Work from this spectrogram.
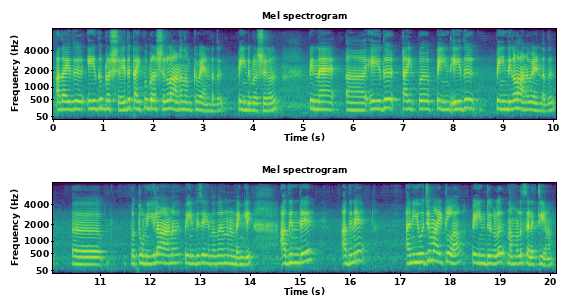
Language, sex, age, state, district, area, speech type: Malayalam, female, 18-30, Kerala, Thrissur, urban, spontaneous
